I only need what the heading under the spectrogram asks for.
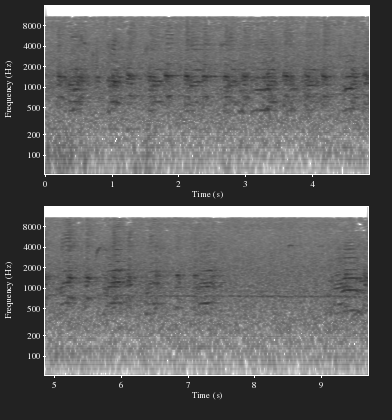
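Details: Flock of geese beside a daytime stream, honking almost continuously in rapid, uneven bursts of harsh nasal calls, several birds overlapping, with running water hissing underneath throughout.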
